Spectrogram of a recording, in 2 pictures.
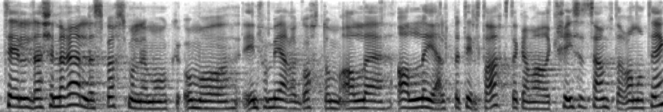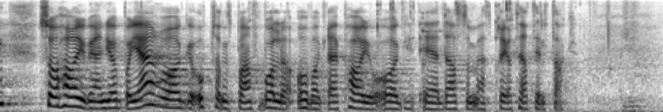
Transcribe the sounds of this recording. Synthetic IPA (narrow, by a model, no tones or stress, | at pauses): t̪ʰɪld̪ɛʃɛnəɾɛlːəspœʁsmoːləʊmɔɪ̰nfɔɾmeːɾəɡɔt̪ːɔmɑ̰lːəɑlːəjɛlpət̪ɪlt̪ʰɑːkd̪ɛkɑnʋæːɾəkʰɾiːsəsɛmt̪əʁɔɑnd̪ʁət̪ʰɪŋː | sɔɦɑɾjʊʋɪæɪnjɔbːɔjøːɾɔːɡʊp̚t̪ʰɑt̪nɪŋsplɑːnəfɔbɔlə̰ʔoːʋəɾɡʁeːphɑʁjʊʔoːɡd̪æsɔmɛt̪pʰɾɪʊɾɪt̪eːt̪ʰːɪlt̪ʰɑ̰ːk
